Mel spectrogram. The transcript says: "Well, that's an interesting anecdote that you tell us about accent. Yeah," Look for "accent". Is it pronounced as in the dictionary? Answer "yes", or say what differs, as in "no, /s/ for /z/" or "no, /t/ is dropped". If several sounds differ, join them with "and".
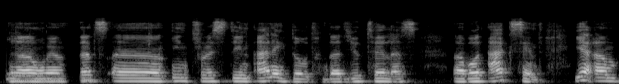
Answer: yes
